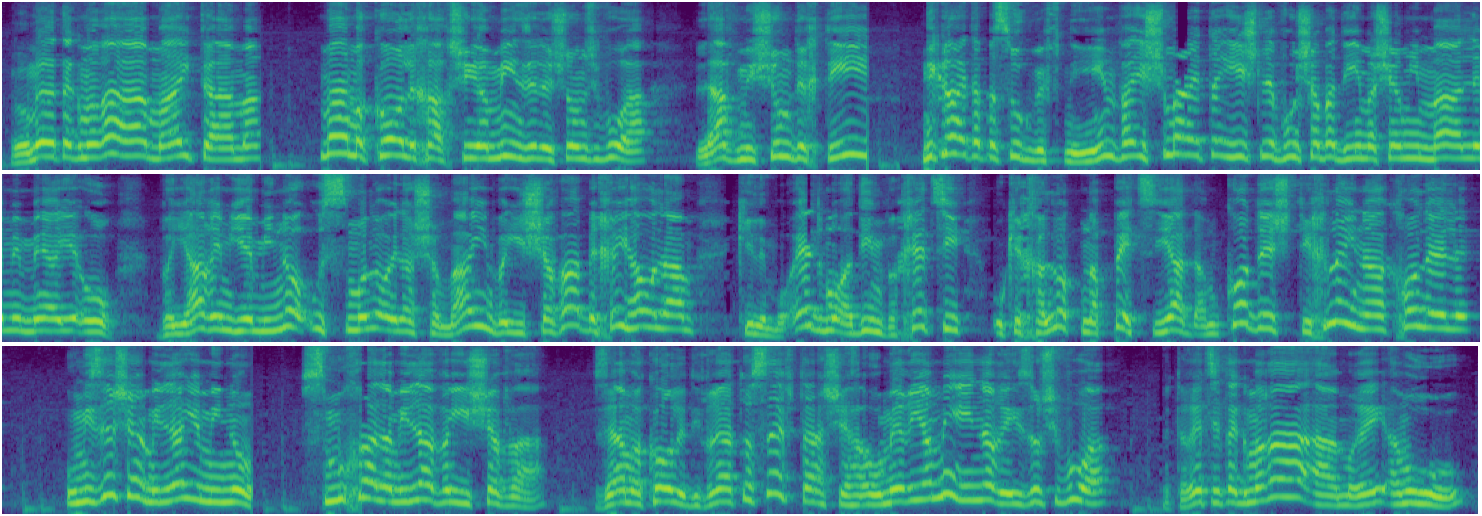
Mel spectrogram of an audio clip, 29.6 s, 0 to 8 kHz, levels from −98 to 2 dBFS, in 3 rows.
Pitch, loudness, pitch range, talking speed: 225 Hz, -18 LUFS, 205-255 Hz, 140 wpm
